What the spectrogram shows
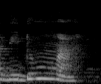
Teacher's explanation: Cara membacanya yaitu masuk dengan mendengungkan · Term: idgham bihunna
